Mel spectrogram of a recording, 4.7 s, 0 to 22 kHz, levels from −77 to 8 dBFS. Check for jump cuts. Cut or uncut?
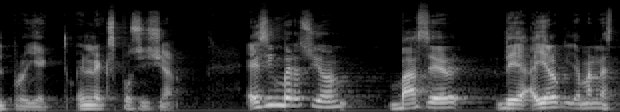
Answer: uncut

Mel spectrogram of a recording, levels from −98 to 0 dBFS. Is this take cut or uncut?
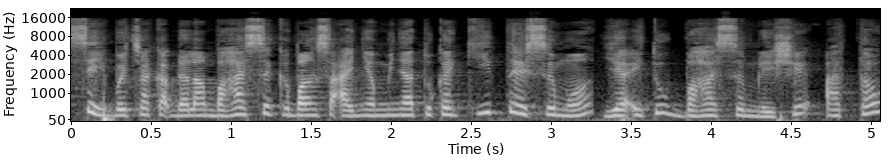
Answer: uncut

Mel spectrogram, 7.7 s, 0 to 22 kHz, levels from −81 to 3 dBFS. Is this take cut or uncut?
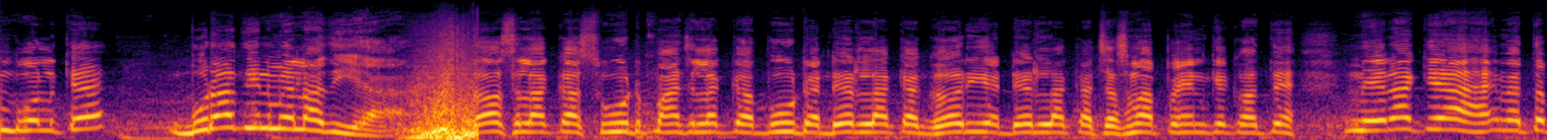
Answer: cut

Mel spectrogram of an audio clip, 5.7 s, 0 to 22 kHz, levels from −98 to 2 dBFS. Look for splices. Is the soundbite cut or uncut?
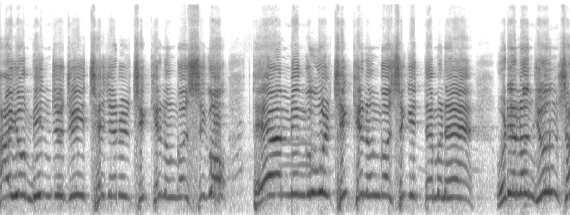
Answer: uncut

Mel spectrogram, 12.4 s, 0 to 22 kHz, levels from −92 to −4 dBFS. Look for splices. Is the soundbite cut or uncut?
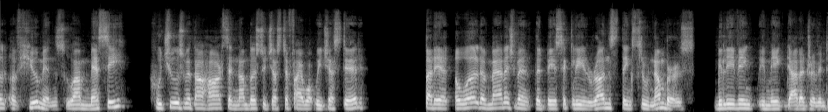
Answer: uncut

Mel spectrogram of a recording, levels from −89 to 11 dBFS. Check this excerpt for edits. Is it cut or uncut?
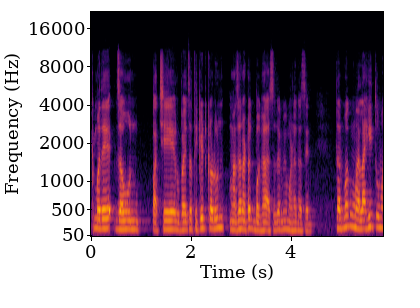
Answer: uncut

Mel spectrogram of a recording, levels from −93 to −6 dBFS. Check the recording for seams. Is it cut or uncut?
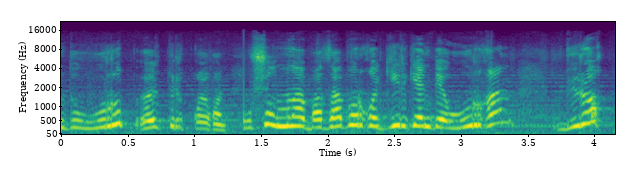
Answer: cut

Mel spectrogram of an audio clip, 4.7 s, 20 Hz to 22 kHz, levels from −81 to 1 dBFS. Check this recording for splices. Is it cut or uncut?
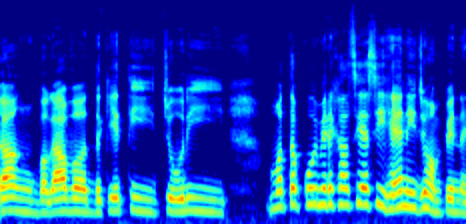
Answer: uncut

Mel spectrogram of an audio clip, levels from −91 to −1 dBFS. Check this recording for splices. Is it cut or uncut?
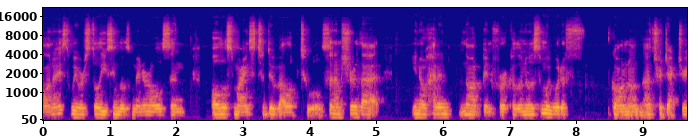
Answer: uncut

